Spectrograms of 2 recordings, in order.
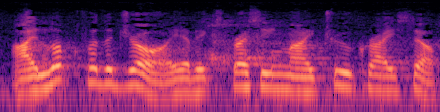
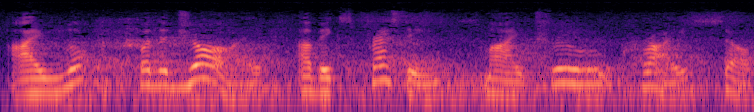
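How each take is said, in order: First: It is said at normal volume. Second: It is said softly.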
